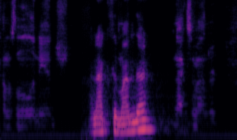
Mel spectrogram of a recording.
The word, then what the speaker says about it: Anaximander: you kind of see, like, how do you pronounce the name of his, like, the next person that comes in the lineage? Anaximander? Anaximander.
